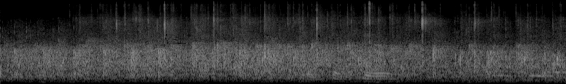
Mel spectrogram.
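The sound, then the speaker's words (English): An audience in a legislative chamber applauds Lieutenant O'Brien with dense, sustained clapping that holds steady for the whole stretch. A voice is briefly audible beneath it. “Again, welcome, Lieutenant O'Brien, and thank you for your service to the United States. Let's give him a hand again.”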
